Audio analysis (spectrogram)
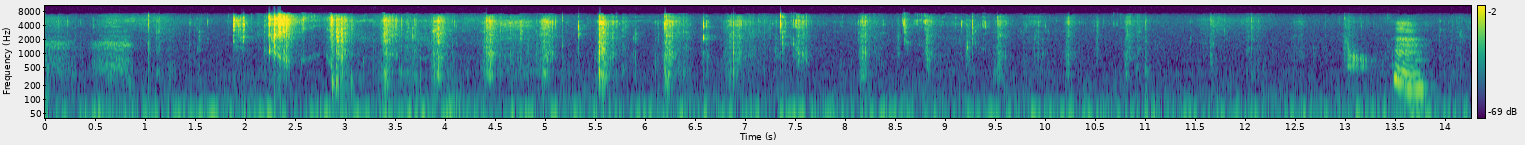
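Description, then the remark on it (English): Crunchy Cool Ranch Doritos chips being bitten and chewed, a steady run of sharp, dry crackling crunches with one louder bite early on, ending with a brief low hum of a voice. “Alright, I'm going to take a bite.”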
